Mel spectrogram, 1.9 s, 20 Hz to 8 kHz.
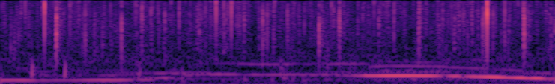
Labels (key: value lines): label: biophony
recorder: SoundTrap 300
